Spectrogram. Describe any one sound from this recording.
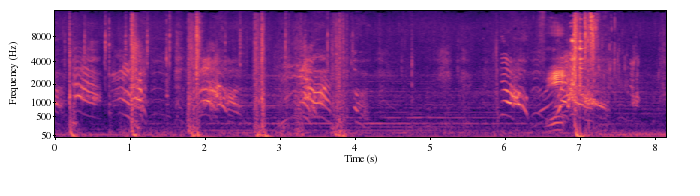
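Blows and thuds land in a fight.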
